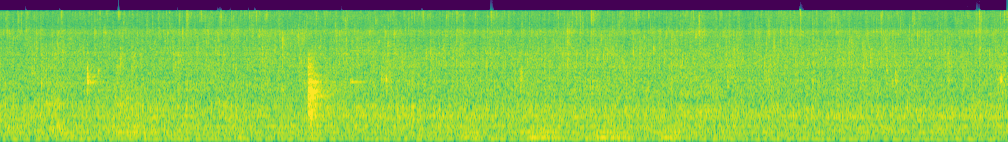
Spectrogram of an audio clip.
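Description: Tofu cubes frying in hot oil in a pan: a steady sizzle, with a single light click about two seconds in.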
